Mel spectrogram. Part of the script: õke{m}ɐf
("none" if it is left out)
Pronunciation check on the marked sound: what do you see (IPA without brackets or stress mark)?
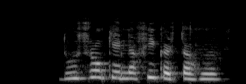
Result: n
